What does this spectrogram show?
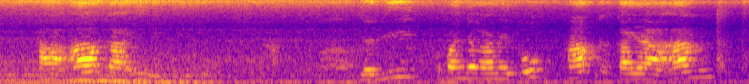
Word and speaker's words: HKI: Jadi HKI itu tulisannya itu HKI, tapi H, K sama I. Jadi tapi kalau bacanya HAKI.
